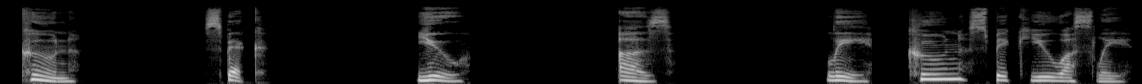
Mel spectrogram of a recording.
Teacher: Stress spike and keep you smooth.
